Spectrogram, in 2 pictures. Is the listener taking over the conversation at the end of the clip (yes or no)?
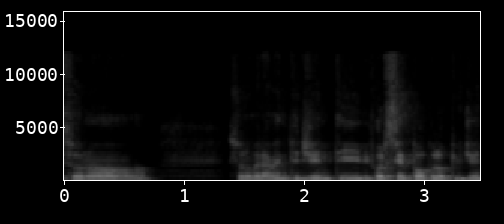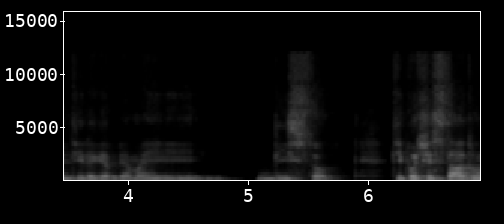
no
